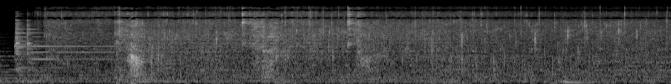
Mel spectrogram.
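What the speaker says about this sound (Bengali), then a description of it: "পেঁয়াজটাকে একদম ধরে ধরে ভাজতে হবে।" Chopped onions fry in hot white oil in a wok with a steady close sizzle, broken by louder scraping stirs of a spatula, continuous throughout and not spoken over.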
